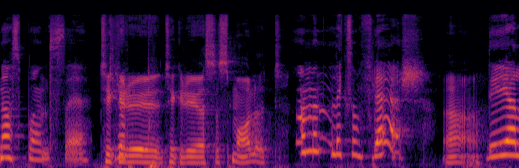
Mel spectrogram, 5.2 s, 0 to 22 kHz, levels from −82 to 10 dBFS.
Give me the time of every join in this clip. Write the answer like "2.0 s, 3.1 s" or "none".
0.9 s, 2.9 s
